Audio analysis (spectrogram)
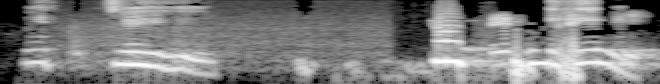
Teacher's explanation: রিয়ের সাথে যদি বিসর্গ থাকে তাহলে আমরা এক্সট্রা হি উচ্চারণ করব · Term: বিসর্গের উচ্চারণ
